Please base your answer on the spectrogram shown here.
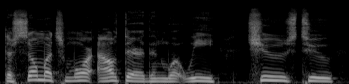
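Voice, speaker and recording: With a fairly high voice and a measured pace, an American vlogger from Florida talks through a casual motivational monologue. He's conversational and emphatic, often using rhetorical questions and asides to check in. The recording is dry and of studio quality.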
